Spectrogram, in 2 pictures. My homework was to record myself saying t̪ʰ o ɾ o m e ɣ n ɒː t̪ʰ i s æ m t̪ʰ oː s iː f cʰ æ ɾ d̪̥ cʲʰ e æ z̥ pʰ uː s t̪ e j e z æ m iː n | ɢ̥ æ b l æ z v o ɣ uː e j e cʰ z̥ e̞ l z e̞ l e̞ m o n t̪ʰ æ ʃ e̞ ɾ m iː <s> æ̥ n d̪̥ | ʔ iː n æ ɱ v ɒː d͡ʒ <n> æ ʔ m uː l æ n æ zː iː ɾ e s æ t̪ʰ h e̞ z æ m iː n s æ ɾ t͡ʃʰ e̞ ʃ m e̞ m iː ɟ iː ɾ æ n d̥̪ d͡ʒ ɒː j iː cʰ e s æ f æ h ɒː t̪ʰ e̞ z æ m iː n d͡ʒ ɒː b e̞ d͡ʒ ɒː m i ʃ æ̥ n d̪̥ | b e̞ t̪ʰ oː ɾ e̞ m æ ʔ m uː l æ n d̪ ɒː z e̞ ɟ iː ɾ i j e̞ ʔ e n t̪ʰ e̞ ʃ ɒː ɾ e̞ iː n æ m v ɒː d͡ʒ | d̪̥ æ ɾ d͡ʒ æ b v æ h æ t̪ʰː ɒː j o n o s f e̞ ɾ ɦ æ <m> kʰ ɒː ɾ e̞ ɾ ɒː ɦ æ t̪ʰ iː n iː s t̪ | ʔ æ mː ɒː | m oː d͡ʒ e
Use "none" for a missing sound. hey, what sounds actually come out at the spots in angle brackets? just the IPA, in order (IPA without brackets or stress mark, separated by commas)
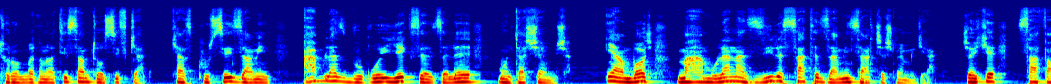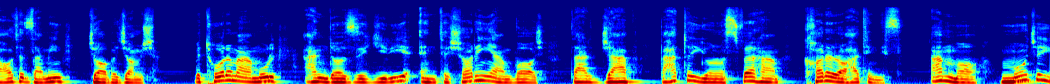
ʃ, m, m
